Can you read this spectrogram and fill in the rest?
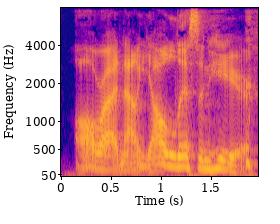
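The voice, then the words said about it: Thick molasses Southern drawl, McConaughey-like. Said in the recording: “such a like molasses thick, mm-hmm. like McConaughey on heroin accent”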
